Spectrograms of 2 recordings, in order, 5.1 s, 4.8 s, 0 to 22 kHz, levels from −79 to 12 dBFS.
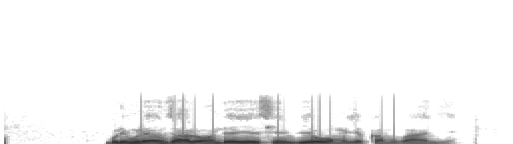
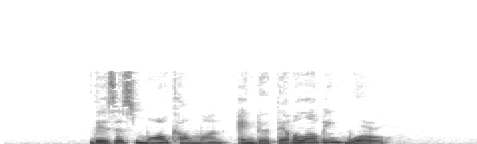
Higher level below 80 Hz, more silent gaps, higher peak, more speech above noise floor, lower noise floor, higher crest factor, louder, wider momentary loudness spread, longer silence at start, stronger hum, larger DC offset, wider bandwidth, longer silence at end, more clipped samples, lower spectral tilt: first, -48 dBFS vs -58 dBFS; neither; first, -2 dBFS vs -6 dBFS; first, 60 dB vs 50 dB; first, -72 dBFS vs -68 dBFS; about the same, 12 dB vs 16 dB; first, -13 LUFS vs -20 LUFS; about the same, 9 LU vs 7 LU; first, 1.05 s vs 0.9 s; neither; neither; second, 7.2 kHz vs 11.5 kHz; second, 0.65 s vs 0.95 s; neither; first, -9 dB/octave vs -6.5 dB/octave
